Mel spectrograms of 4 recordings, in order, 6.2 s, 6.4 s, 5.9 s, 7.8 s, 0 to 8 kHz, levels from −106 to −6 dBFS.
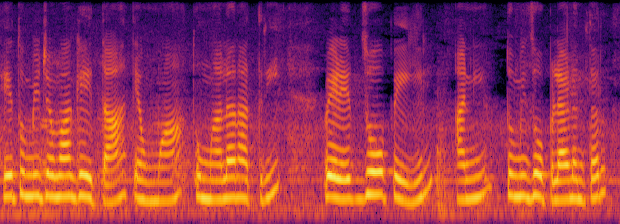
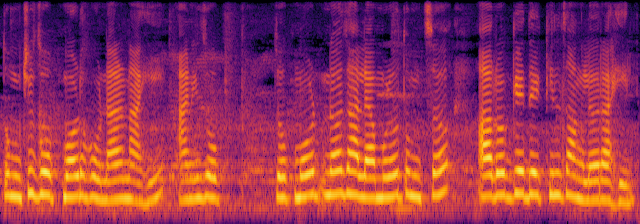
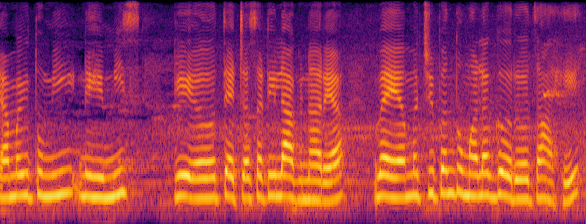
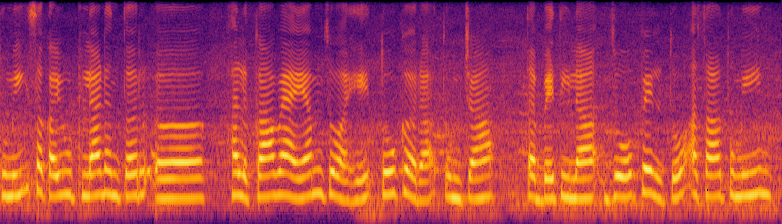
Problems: none marked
